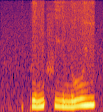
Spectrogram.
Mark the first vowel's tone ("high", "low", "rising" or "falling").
rising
